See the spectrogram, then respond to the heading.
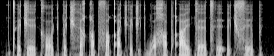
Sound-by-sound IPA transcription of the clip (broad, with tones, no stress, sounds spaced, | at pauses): tʼ ɛ˨˩˦ t͡ʃ eː˨˩˦ kʰ ɔː˨˩˦ t͡ʃ p ɛ˨˩˦ t͡ʃ h e˦ χ q ɑ˥˨ p θ ɔ˦ qʼ e˨˦ t͡ʃʼ e˨ t͡ʃ ḛ˨ t͡ʃ b ɔ̰˨ χ ɑ˨˦ p qʼ eː˦ k ɛː˨ t͡sʼ e˨˦ ʔ ḛ˨˩˦ t͡ʃ s e˨˦ p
